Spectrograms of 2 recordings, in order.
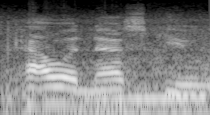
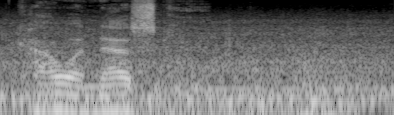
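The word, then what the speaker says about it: Cowanesque: It's Kawanesque Lake. Later, we were told it's actually pronounced Kawanesque.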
